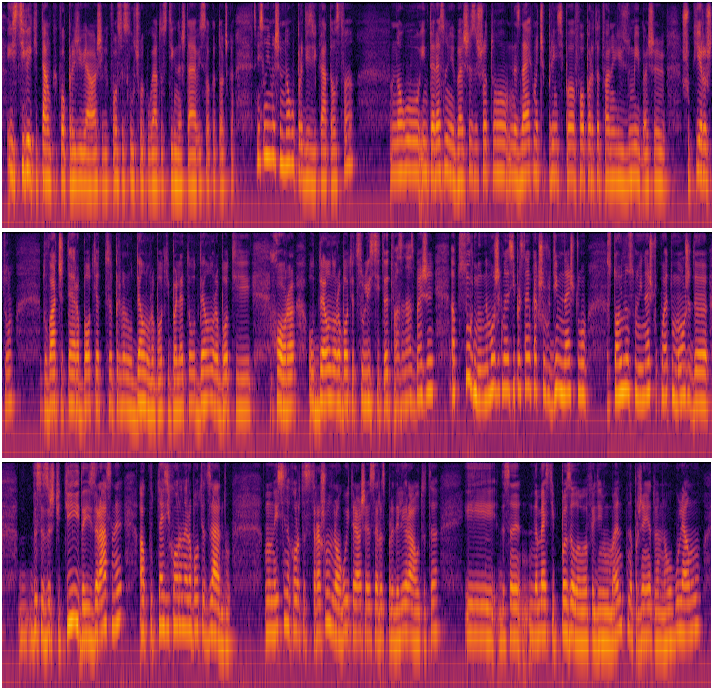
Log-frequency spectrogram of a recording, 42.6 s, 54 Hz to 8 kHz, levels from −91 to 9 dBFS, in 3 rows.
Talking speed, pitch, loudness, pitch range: 150 wpm, 170 Hz, -20 LUFS, 155-185 Hz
